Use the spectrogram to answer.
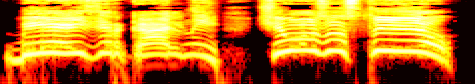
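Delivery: very high, loud ghoul shriek. A narrator's reading. Ghoul shrieks at the knight to strike, very high. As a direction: scream the order to strike.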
